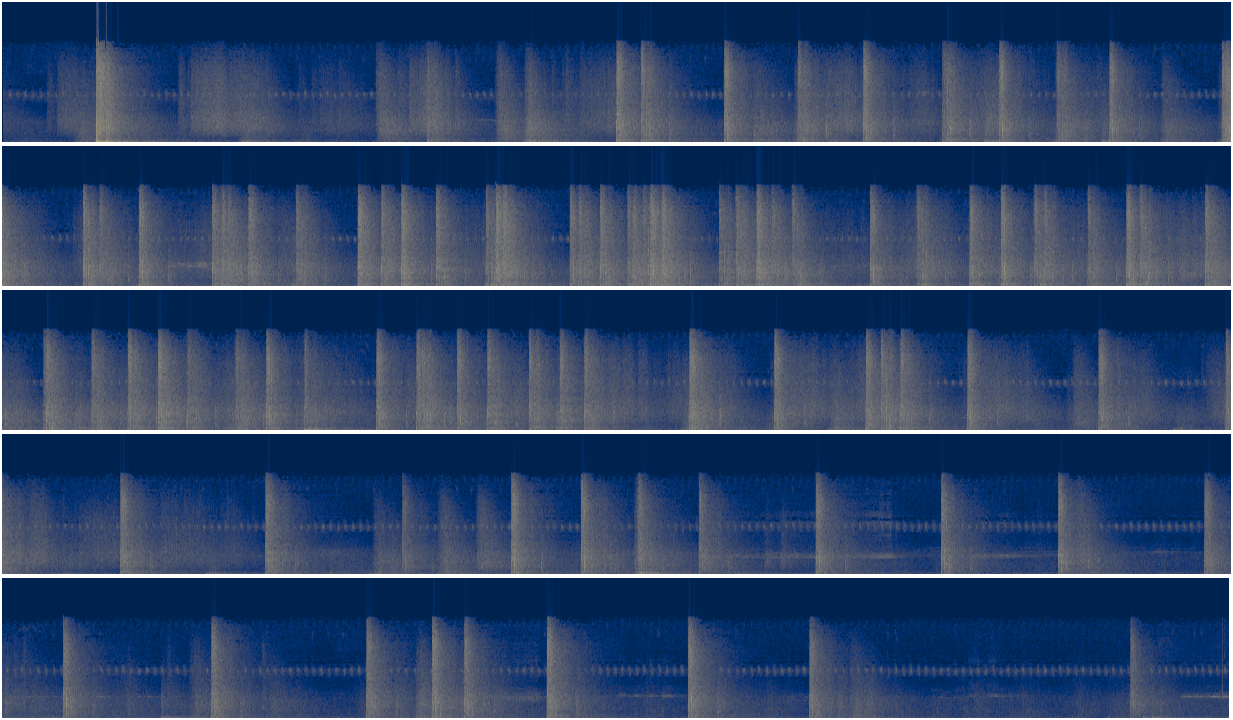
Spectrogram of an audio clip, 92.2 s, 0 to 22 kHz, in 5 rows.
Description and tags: ITs a sample of people celebrating Diwali but bursting crackers, but it can get away as a GunShot sound....Recorded using a Zoom H4N.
